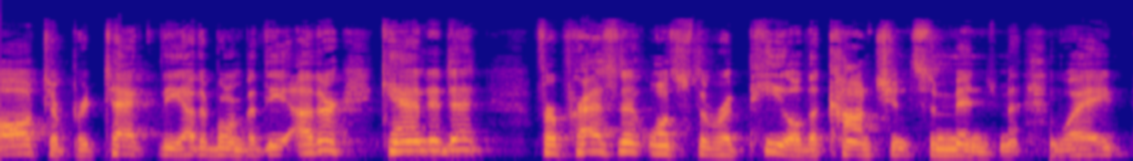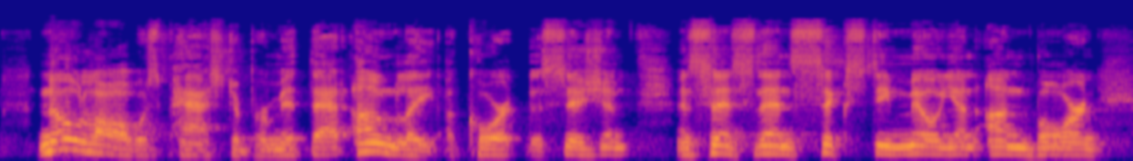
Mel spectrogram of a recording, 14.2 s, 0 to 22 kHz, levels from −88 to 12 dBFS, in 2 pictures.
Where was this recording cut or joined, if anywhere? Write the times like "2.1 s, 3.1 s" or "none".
6.6 s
